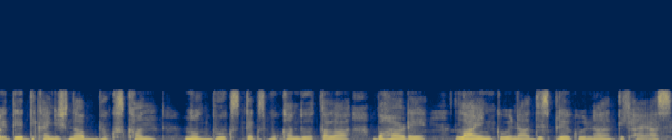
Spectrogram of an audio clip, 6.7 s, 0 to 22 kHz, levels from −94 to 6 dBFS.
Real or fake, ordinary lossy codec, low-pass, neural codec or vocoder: fake; none; none; codec, 16 kHz, 8 kbps, FreqCodec, smaller model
